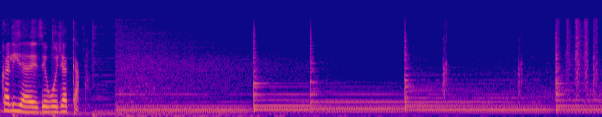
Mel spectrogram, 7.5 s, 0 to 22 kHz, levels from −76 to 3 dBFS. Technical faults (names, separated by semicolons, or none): none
